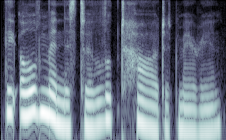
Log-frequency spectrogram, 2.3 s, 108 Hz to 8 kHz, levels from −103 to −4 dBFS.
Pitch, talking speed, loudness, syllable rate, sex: 180 Hz, 185 wpm, -15 LUFS, 5.2 syllables/s, female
